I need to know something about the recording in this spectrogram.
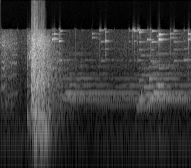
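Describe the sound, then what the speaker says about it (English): A heavy solid-steel door in a haunted mansion slams shut with a single loud, booming thud, followed by a low sustained eerie tone. "Who closed the door?"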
